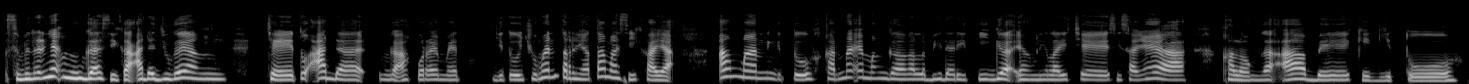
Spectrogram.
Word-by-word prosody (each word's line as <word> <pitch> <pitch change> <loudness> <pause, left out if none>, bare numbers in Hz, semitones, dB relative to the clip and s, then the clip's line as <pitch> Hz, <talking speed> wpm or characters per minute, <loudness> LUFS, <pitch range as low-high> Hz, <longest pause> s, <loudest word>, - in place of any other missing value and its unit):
Sebenernya 275 +9 +5
enggak 275 -3 +7
sih, 225 -3 -3
Kak, 220 - +5
ada 255 +1 +6
juga 250 +6 +4
yang 250 -2 -2 0.4
C 215 -4 +2
itu 270 - -3
ada, 255 -7 +2 0.2
nggak 220 -1 -3
aku 220 - -9
remed 220 -2 -5 0.3
gitu. 210 +2 -2
Cuman 330 +9 -1
ternyata 280 +4 -1
masih 270 -8 -4
kayak 205 -2 +2 0.5
aman 330 -4 +2 0.2
gitu 225 -1 -2 0.2
karena 255 +4 -4
emang 280 -4 -5
nggak 240 -2 -2 0.2
lebih 240 +3 -4
dari 230 -3 -6
3 235 +2 0
yang 220 0 -4
nilai 215 0 -4
C 220 -3 -5
sisanya 215 +2 -6
ya, 220 -3 +4 0.4
kalo 210 -4 -2
nggak 210 +1 -3
A, 250 +3 +4
B 210 0 -3
kayak 195 -5 -8
gitu. 170 0 -3
230 Hz, 150 wpm, -23 LUFS, 215-265 Hz, 0.5 s, enggak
